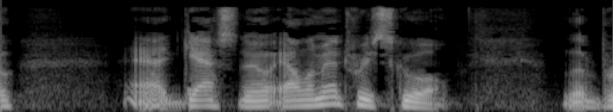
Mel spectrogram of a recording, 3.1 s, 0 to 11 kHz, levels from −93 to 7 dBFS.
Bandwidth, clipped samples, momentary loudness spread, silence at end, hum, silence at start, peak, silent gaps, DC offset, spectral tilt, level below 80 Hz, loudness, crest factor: 9.4 kHz; under 0.1%; 9 LU; 0 s; none; 0 s; -18 dBFS; none; under 0.1%; -5.5 dB/octave; -60 dBFS; -33 LUFS; 16 dB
